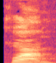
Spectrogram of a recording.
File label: "huàn", Chinese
